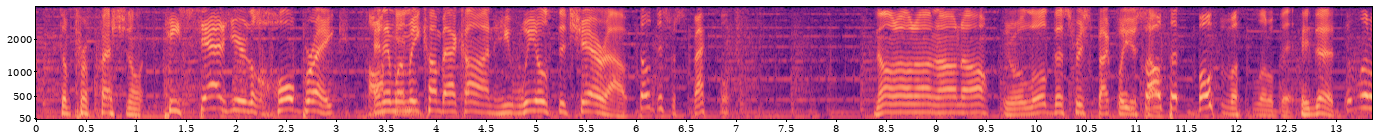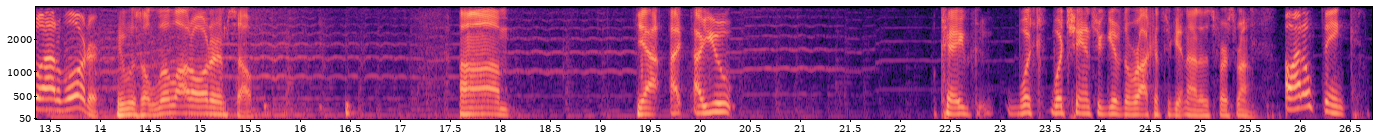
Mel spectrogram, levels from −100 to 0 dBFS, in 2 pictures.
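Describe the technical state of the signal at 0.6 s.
At 0.6 s the signal is intact, passing cleanly through the G.711 A-law call path with its narrowband ceiling at 4 kHz and no fault at that moment.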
